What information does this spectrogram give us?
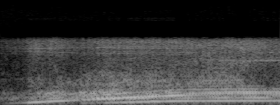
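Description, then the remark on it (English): A car engine in sport mode revs up loudly, its pitch climbing steadily over the first second before holding at a high, throaty drone, with no voices. “Yeah, and, and you know when you when you downshift, you get the little burble of the exhaust, and you know the downshift um, mat, uh, rev matching”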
